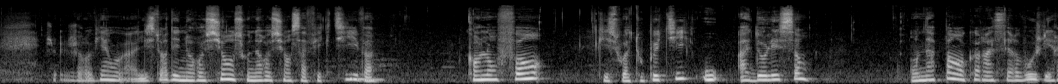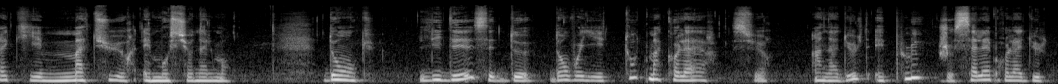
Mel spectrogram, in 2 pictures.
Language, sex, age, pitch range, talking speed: French, female, 60-79, 170-215 Hz, 130 wpm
